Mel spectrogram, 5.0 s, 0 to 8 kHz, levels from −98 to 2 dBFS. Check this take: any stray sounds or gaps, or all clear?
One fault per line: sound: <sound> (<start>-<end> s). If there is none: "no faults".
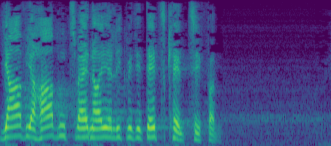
no faults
